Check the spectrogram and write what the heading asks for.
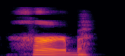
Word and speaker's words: herb: Like it clearly is H-E-R-B, but they're like, the H is silent.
